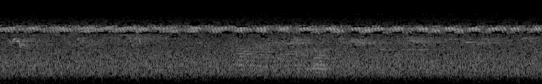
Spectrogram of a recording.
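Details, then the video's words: Ukrainian crickets chirping near chrysanthemums: a constant high-pitched pulsed trill running without pause, rapid even beats, plus faint scattered lower insect notes. "Заспокійливий звук цвіркунів//The soothing sound of crickets"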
